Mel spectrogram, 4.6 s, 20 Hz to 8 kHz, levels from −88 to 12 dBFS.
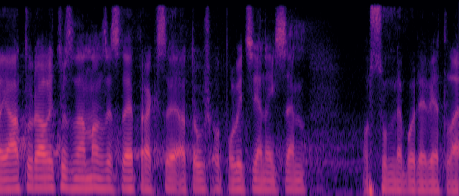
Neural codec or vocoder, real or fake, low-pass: autoencoder, 48 kHz, 32 numbers a frame, DAC-VAE, trained on Japanese speech; fake; 7.2 kHz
